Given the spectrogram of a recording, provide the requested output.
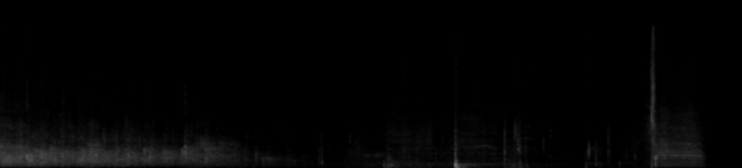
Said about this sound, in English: Can we give them one more round of applause and welcome them into the church?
